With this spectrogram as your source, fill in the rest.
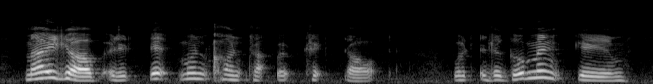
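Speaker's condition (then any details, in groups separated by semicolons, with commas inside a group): Cerebral palsy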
